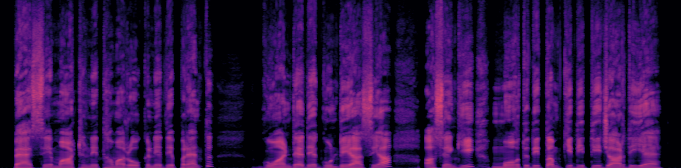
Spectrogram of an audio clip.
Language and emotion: Dogri, fearful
